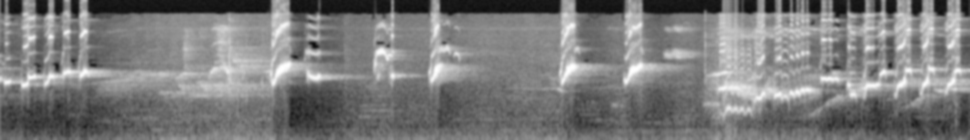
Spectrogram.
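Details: White-rumped shama in full varied song, a captive bird: clear whistled notes sliding upward, quick sharp chirps and rippling phrases in short bursts with brief pauses, ending in a dense rapid sequence of mixed whistles.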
